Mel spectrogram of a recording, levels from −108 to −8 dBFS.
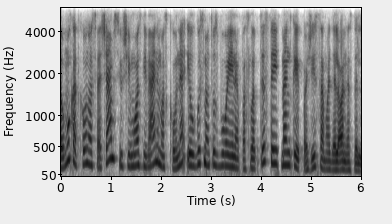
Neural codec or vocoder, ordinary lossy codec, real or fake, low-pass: none; Opus, 32 kbps; real; 5.4 kHz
